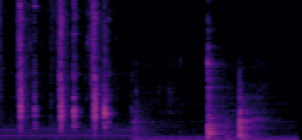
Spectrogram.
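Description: A knife chops onions on a cutting board in a quick run of about six close, crisp knocks, then a pause before two more scattered cuts.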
